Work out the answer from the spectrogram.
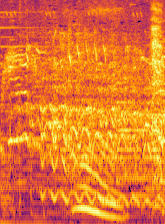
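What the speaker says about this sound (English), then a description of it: "A horse?" A cartoon horse gives a single wavering whinny that rises and falls for over a second, heard clearly and alone.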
